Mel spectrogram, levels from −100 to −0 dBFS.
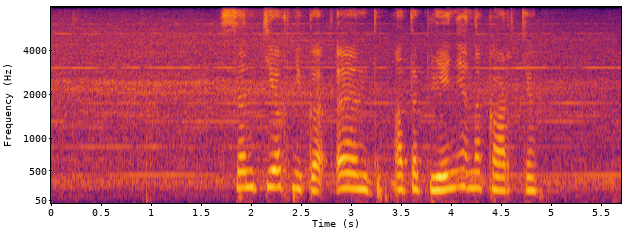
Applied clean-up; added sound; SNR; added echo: none; Domestic sounds, home sounds; 12 dB; reverberation time 1.0 s.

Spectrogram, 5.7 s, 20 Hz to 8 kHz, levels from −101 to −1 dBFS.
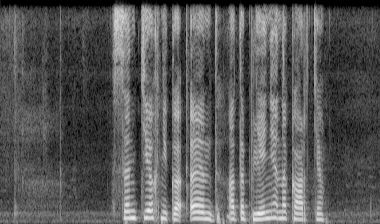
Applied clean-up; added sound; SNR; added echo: none; none; none; none.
